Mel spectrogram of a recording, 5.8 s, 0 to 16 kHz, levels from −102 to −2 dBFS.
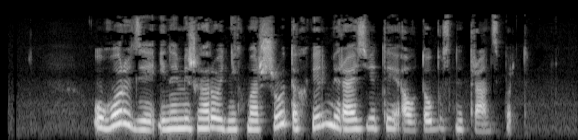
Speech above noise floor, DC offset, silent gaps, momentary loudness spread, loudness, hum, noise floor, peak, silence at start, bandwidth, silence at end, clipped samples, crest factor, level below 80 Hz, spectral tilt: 42 dB; under 0.1%; none; 11 LU; -22 LUFS; none; -63 dBFS; -6 dBFS; 0.95 s; 11.5 kHz; 0.7 s; under 0.1%; 18 dB; -72 dBFS; -5 dB/octave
